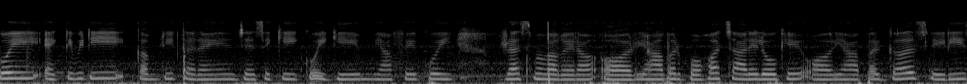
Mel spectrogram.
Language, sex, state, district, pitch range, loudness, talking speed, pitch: Hindi, female, Jharkhand, Jamtara, 230-255 Hz, -36 LUFS, 175 wpm, 240 Hz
